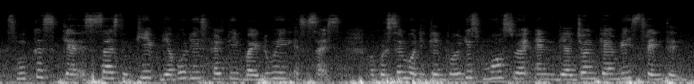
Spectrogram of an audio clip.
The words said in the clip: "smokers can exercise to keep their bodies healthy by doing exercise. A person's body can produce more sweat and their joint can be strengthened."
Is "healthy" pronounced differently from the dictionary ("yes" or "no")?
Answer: yes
